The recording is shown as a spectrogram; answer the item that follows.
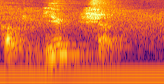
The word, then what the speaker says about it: contribution: Where is the stress of the word? Is it on the first? No. If it's on the first, it will be like contribution.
